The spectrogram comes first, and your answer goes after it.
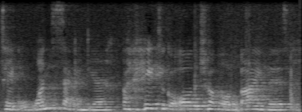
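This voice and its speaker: A woman's voice: medium pitch, moderate pace, natural voice. A woman playing a fussy, kindly middle-aged housewife in old-time radio comedy style. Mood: fussy, chatty. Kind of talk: 1940s radio comedy acting. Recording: very echoey, distant, faint noise.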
